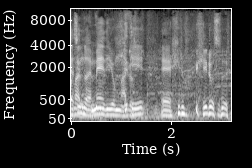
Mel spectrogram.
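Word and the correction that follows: Hiren's Boot: No, se llama Irens Bot. Se escribe H-I-R-E-N-S Bot, B-O-O-T.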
